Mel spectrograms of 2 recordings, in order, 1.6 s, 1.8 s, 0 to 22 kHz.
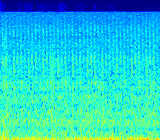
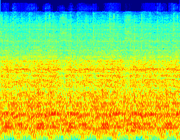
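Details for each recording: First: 70-year-old International 275 diesel tractor, worn, about 40 hours a year, after refurbished injectors; revved then idling with steady low clean chug, no knocks or misses, normal tick-over. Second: 70-year-old International 275 diesel tractor after injector work, near full throttle with heater coil; even starter churn of about three compressions a second that never catches, compression judged fine, air in the fuel system preventing start.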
